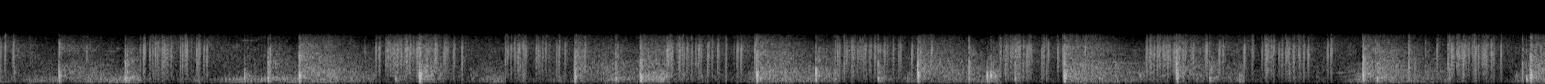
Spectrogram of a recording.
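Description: Fireworks going off one after another: many sharp bangs and pops over continuous crackling from bursting aerial shells.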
